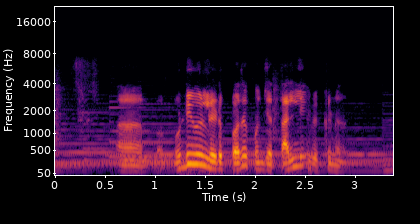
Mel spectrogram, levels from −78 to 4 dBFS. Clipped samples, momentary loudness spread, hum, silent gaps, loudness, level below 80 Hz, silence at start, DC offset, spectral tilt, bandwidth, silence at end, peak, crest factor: under 0.1%; 21 LU; none; none; -21 LUFS; -64 dBFS; 0 s; under 0.1%; -6.5 dB/octave; 7.4 kHz; 0 s; -2 dBFS; 20 dB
